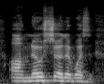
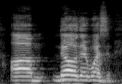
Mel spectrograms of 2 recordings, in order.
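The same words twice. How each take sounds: First: Low, soft courtroom answer; quiet witness. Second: Low-pitched answer, firm on "no"; witness repeating himself. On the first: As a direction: answer meekly, low and trailing away. Witness answer, too quiet to hear. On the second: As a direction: answer lower but audibly for the court. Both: Acted.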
